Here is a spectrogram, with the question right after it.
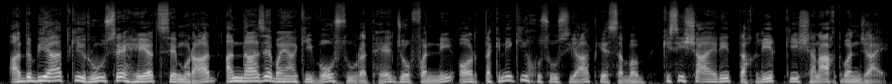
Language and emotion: Urdu, neutral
